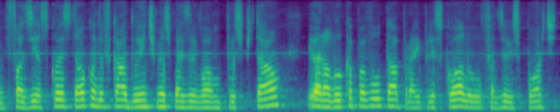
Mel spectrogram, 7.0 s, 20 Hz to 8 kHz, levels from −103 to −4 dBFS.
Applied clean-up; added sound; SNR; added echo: neural separator model SepFormer DNS4.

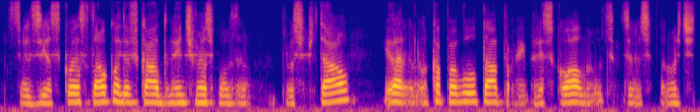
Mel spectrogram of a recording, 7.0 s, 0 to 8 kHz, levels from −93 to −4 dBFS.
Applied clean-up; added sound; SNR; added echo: neural diffusion model UNIVERSE++.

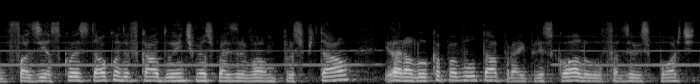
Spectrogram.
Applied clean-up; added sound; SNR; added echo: none; Wind instrument, woodwind instrument; 17 dB; none.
